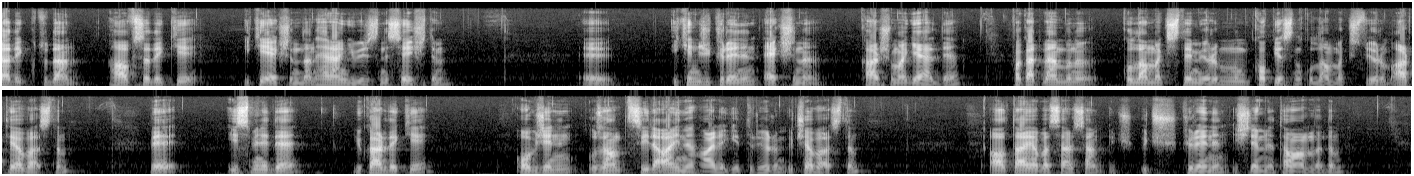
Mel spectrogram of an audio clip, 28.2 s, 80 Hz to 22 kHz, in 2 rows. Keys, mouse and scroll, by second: 14.2-15.9 drag, 16.7-18.3 drag, 24.5 alt+a, 27.5 Escape.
